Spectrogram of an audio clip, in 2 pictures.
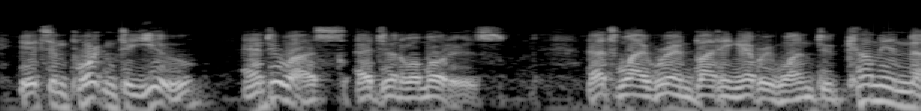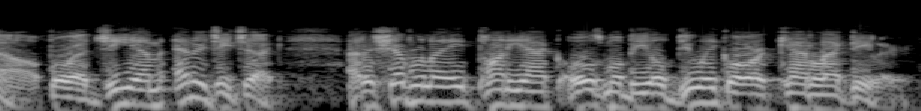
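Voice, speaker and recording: A man's voice: medium pitch, breathy edge. A man reading a scripted 1970s radio advertisement as a commercial announcer. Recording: thin, phone-like old radio broadcast.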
